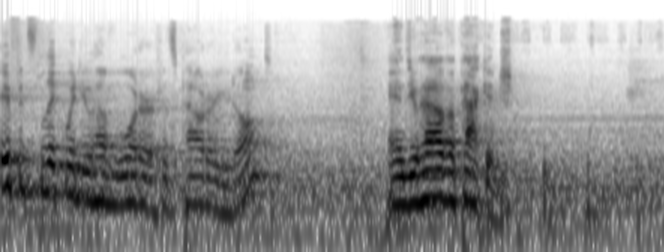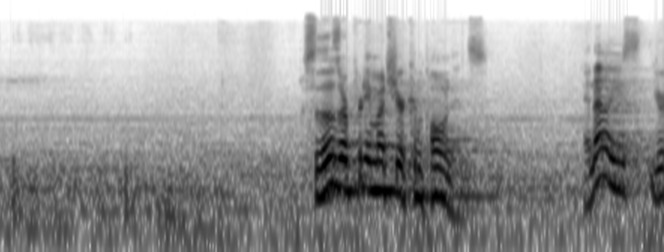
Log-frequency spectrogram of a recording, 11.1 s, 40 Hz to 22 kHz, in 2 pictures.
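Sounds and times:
low room rumble: 0.0s - 11.0s
marker writing on paper: 3.9s - 7.6s
marker squeak: 4.2s - 6.8s.

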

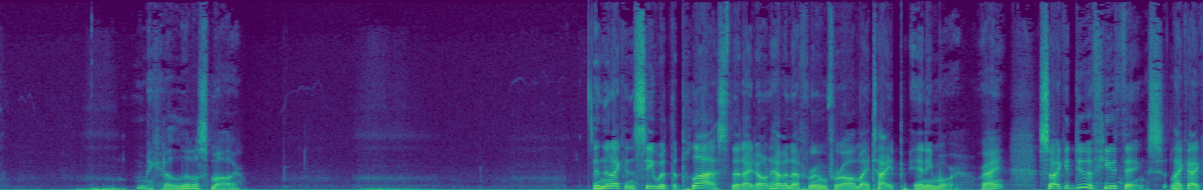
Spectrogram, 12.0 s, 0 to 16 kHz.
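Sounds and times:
man breathing out: 3.2s - 4.4s.

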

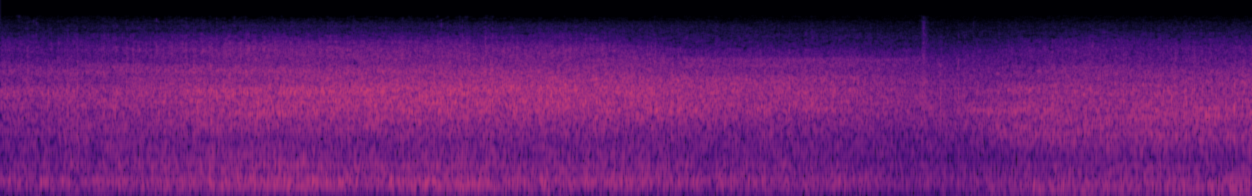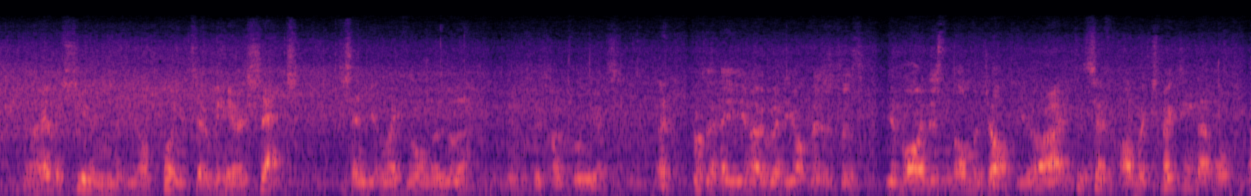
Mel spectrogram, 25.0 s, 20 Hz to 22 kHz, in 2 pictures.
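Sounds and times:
model trains rolling on track: 0.0s - 25.0s.

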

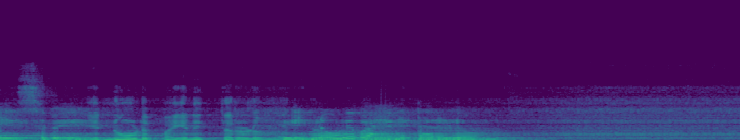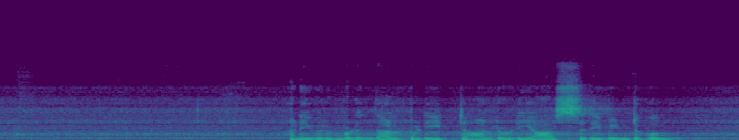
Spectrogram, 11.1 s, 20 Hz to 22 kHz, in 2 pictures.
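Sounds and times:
faint amplifier hum: 0.0s - 11.0s
steady hiss: 0.0s - 11.0s.

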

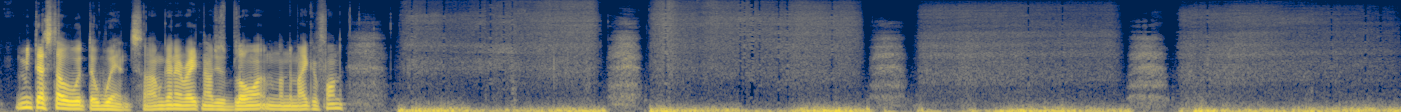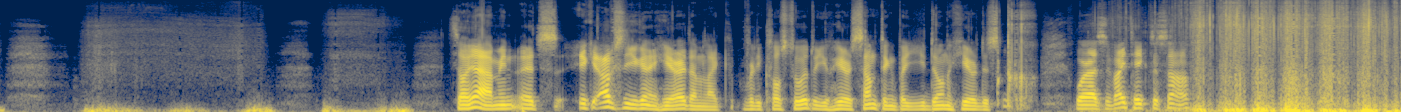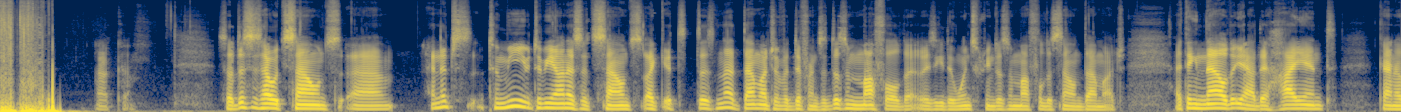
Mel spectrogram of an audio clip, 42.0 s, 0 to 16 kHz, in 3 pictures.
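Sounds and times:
quick inhale: 3.5s - 18.5s, 24.4s - 24.8s, 29.8s - 30.2s, 39.3s - 39.8s, 41.4s - 41.8s
breath blowing on microphone: 4.0s - 18.3s, 24.1s - 28.7s
low rumbling thumps: 25.0s - 28.9s
fur windscreen rustling: 25.1s - 28.6s.

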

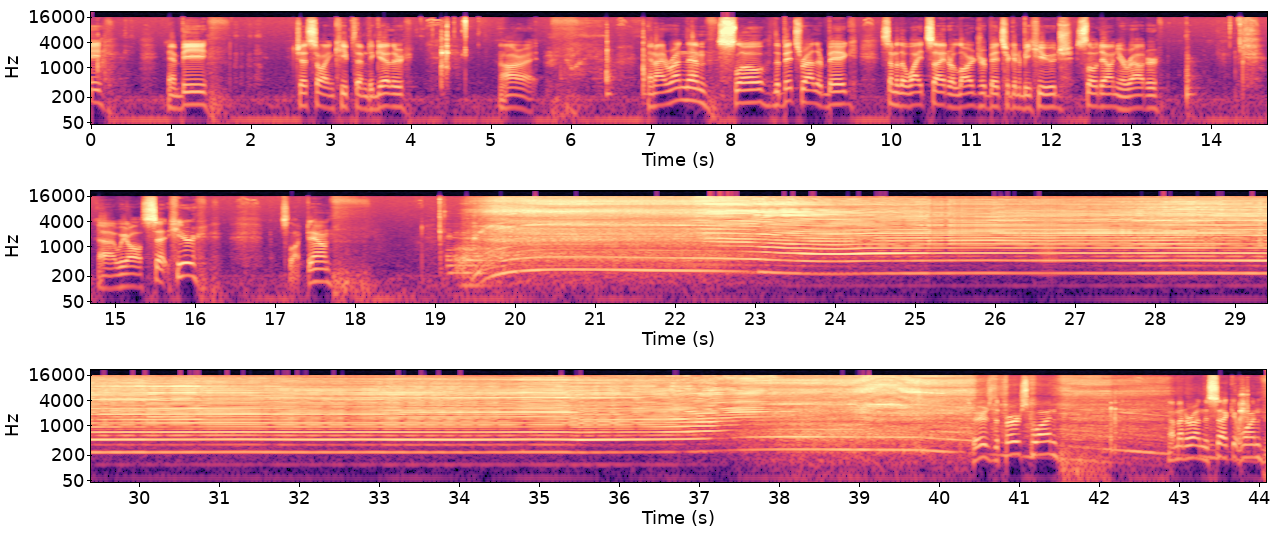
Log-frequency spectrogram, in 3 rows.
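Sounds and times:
router motor whining: 19.0s - 44.0s.

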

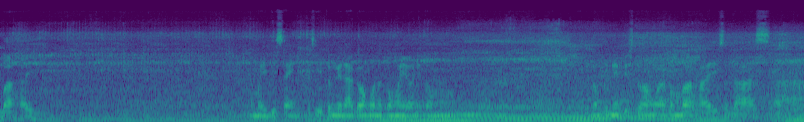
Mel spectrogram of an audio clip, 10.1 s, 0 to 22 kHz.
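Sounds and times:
low continuous hum: 0.0s - 10.0s
outdoor background rumble: 0.0s - 10.0s.

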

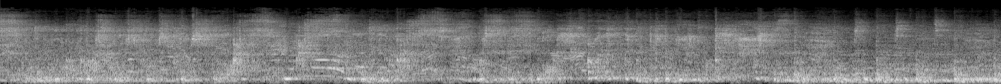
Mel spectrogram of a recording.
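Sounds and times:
beatboxing through speakers: 0.0s - 10.0s.

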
